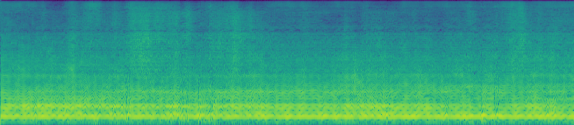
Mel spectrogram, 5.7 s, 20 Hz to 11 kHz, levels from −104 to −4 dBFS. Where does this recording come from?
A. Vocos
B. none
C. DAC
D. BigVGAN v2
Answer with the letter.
A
